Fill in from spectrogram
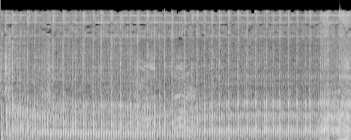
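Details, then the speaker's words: Chainsaw, cold and not warmed up, burbling unevenly at idle and loaded up with fuel and smoky; low-speed jet set slightly rich, then leaned out slightly. "i think this saw's a little rich on the low jet or okay look i'm just gonna turn it in just a squeak okay i could hear it when i fired up there see how it's kind of loaded up with fuel"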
